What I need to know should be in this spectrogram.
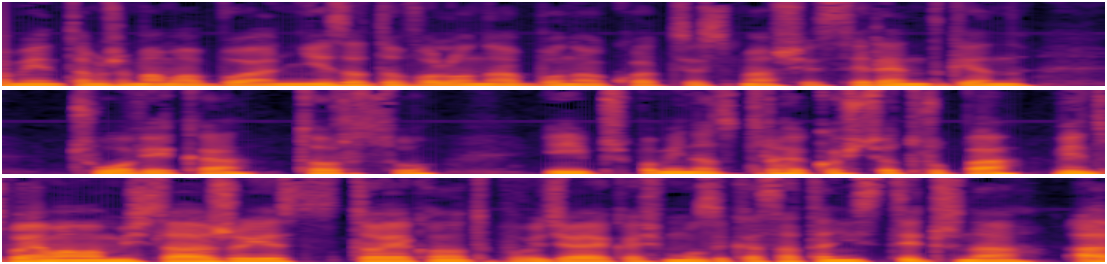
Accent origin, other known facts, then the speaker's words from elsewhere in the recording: Poznań, Greater Poland Voivodeship, Poland; jako rodowity poznaniak.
